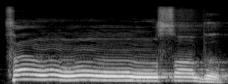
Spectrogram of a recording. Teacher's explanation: nun sukun bertemu shad ikhfa hakiki, kita samarkan bunyi nun sukun 3 harokat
